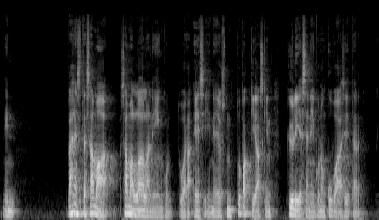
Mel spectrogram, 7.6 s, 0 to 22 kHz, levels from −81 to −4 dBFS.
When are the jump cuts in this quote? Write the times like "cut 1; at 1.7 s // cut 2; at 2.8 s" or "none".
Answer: cut 1; at 5.6 s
